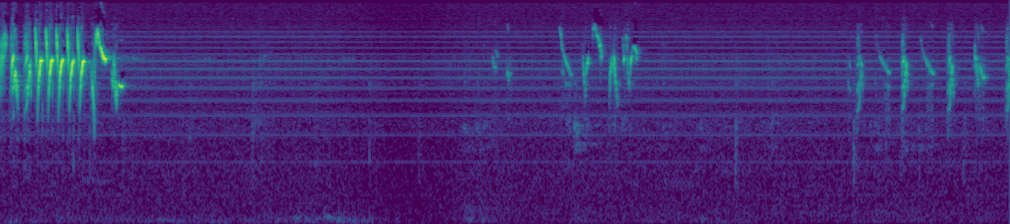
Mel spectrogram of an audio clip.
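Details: Canary training song with blackthroat and sanger phrases. A loud, fast rattling trill opens, then mostly quiet with scattered short high chirps and a few brief whistled phrases near the end.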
